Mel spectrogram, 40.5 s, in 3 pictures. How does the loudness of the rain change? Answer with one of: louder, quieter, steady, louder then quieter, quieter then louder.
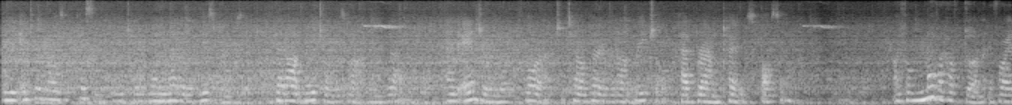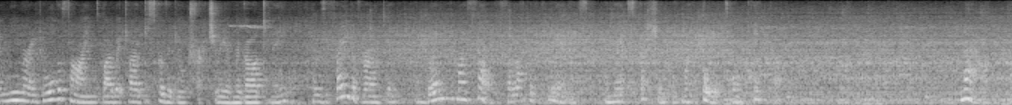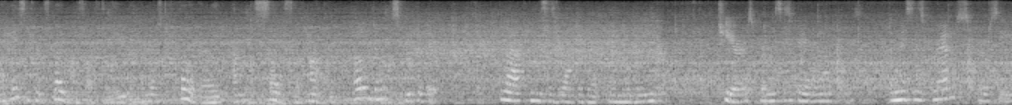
quieter then louder.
